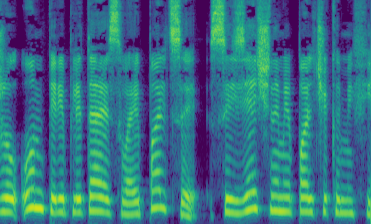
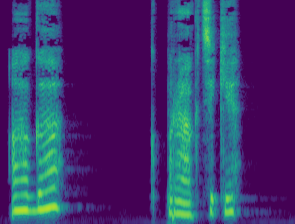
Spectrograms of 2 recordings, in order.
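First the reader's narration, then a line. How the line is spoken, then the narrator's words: Hoarse, embarrassed. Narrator (Russian): хрипло произнесла Майя, смущаясь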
